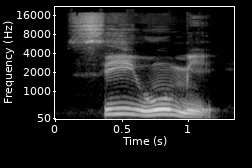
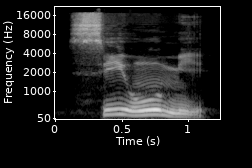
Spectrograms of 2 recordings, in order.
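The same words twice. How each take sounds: Both takes have the same delivery.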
